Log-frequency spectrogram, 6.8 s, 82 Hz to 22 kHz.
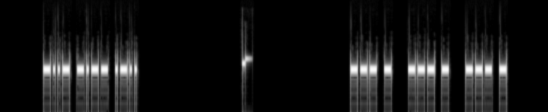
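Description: Fast Morse code at 40 words per minute, sending abbreviations in a single steady beeping tone: one quick burst, a brief click, then the same short group sent three times in a row, clear with no voices.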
